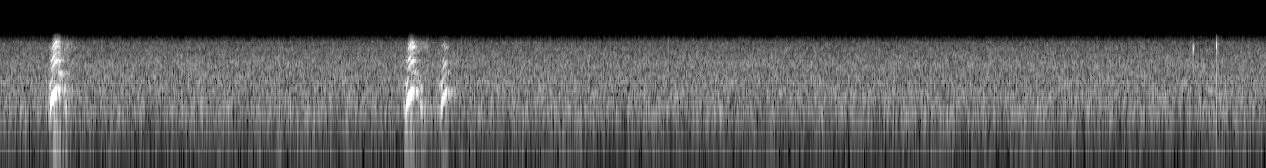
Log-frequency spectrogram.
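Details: Sleeping dog vocalising in the afternoon, as if in a bad dream: a lone short yelping whimper, then after a long pause a quick double whimper, then faint clicks near the end in a quiet room.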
